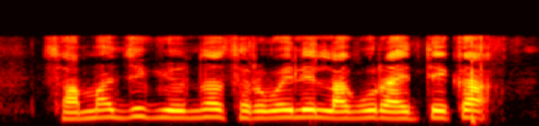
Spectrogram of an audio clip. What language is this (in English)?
Marathi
